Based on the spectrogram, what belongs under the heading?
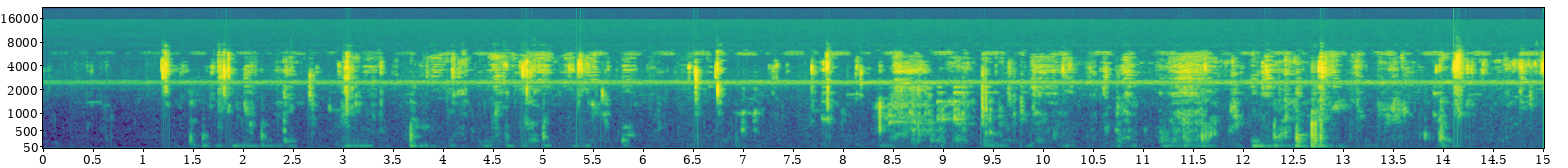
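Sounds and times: people chewing and lip smacking: 0:00.4 - 0:15.0.

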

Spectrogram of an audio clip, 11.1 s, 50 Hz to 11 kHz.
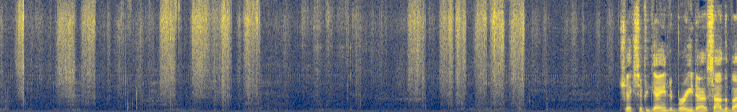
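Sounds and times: towel wiping metal: 0:00.0 - 0:03.9, 0:06.1 - 0:07.9
faint steady hum: 0:00.0 - 0:11.0.

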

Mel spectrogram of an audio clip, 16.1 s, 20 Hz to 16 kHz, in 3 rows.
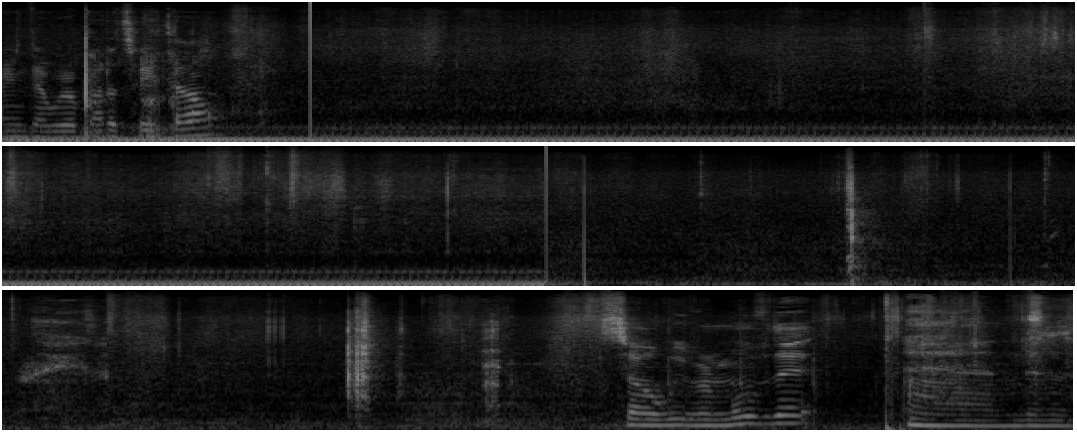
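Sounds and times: low machine hum: 0:00.0 - 0:08.4.

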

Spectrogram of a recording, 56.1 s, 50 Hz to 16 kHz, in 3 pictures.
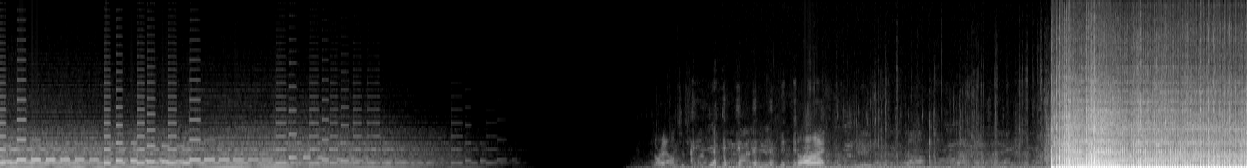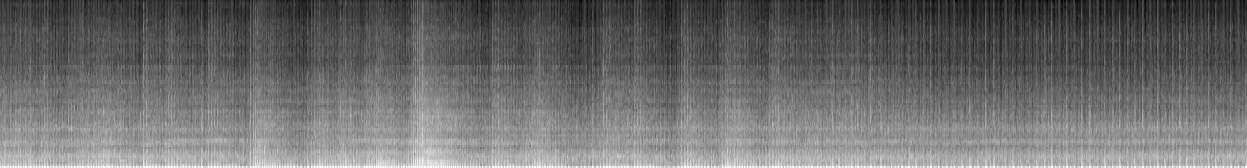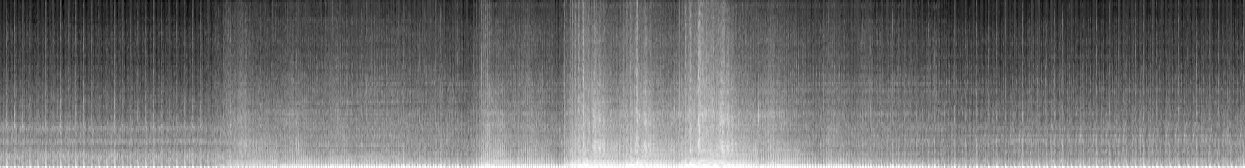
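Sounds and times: single-cylinder motorcycle engine revving: 0:15.6 - 0:56.0.

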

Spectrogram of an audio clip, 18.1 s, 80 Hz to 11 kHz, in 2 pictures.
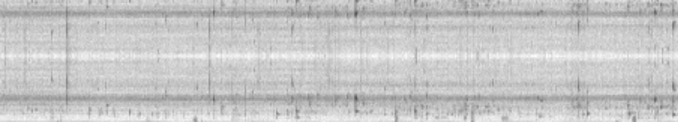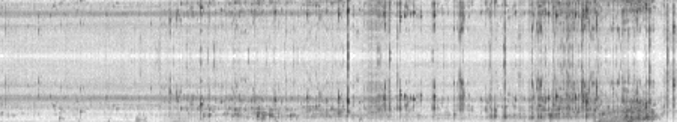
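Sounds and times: low underwater hum: 0:00.0 - 0:18.0
sharp clicks and crackles: 0:00.6 - 0:02.0, 0:12.7 - 0:18.0.

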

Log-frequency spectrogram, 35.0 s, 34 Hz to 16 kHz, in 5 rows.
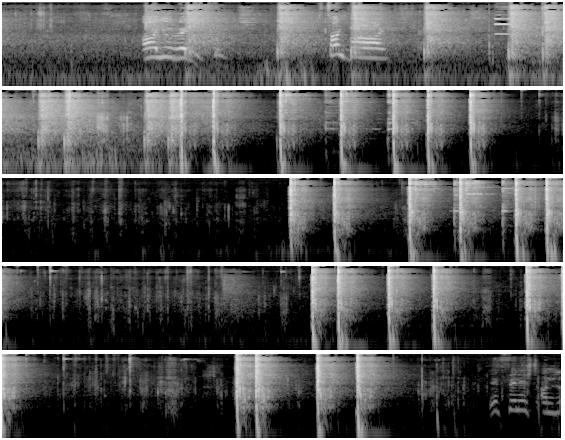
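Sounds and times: revolver gunshots: 0:02.2 - 0:08.2, 0:08.8 - 0:13.2, 0:31.0 - 0:32.9.

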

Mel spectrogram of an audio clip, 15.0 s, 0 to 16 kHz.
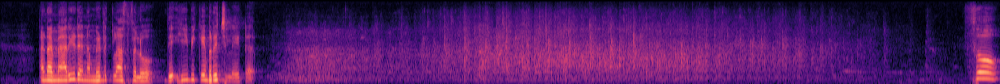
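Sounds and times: audience laughing: 0:04.1 - 0:14.1
audience applauding: 0:04.2 - 0:14.1.

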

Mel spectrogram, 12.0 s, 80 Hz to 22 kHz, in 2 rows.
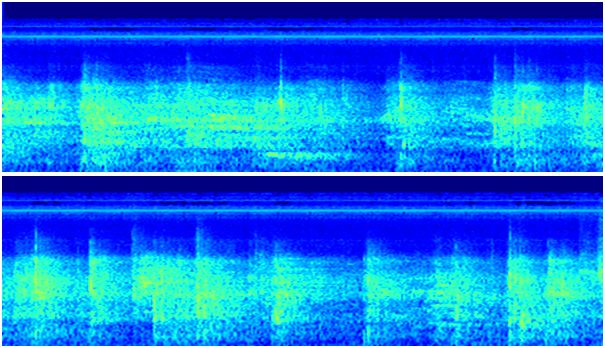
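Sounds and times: rackets striking ball: 0:00.0 - 0:12.0
ball bouncing: 0:04.9 - 0:09.0, 0:09.6 - 0:11.8.

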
